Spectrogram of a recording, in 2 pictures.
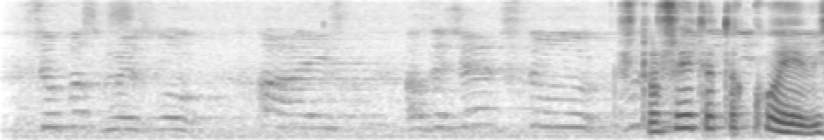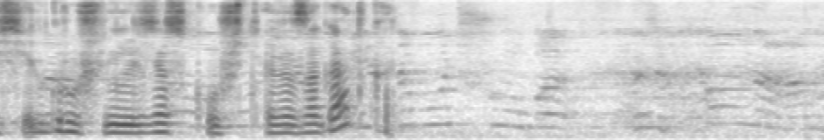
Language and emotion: Russian, neutral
